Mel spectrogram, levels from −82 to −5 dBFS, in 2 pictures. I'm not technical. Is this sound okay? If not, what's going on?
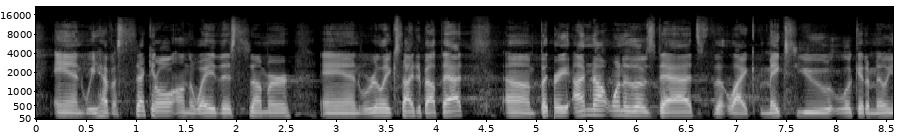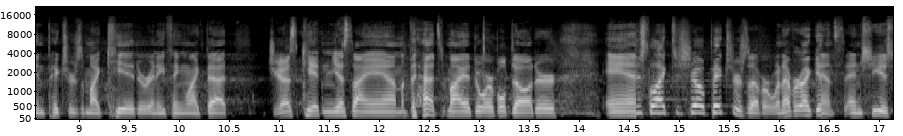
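No. There is damaged data in a compressed stream: short chirps or blips at 1.19, 5.18, 12.24, 14.56 and 16.42 seconds, where the player hits corrupted chunks, briefly loses its place, and resumes.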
